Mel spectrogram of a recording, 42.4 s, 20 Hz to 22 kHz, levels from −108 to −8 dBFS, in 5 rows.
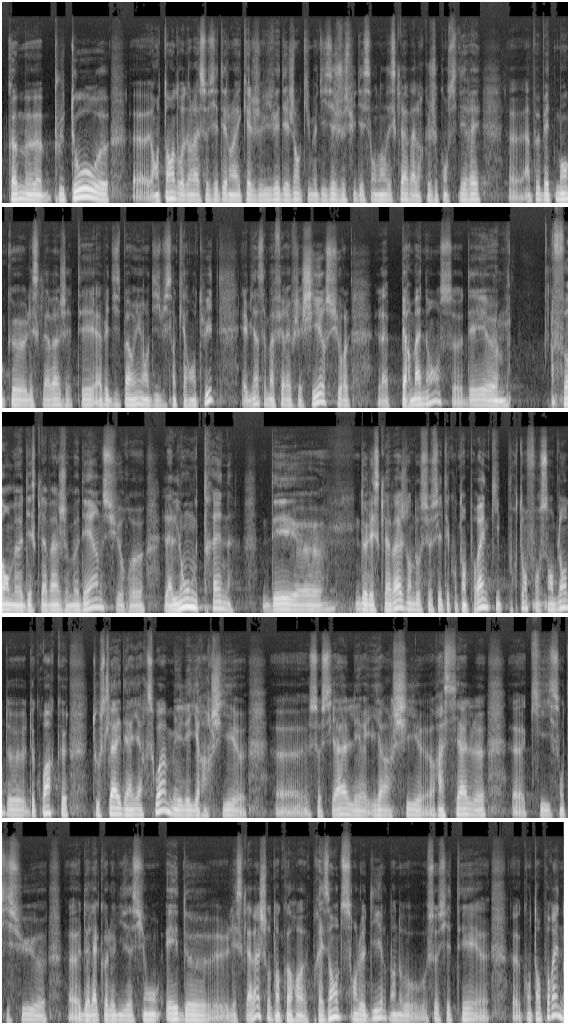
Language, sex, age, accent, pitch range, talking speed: French, male, 50-69, French, 95-110 Hz, 145 wpm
